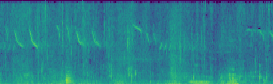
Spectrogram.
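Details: Pig grunting outdoors: short, low snorting grunts that grow into a deeper, louder cluster toward the end, while small birds chirp high in the background.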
